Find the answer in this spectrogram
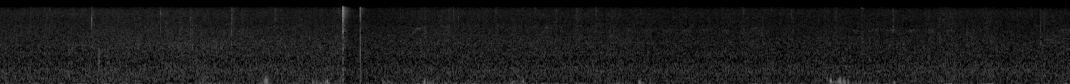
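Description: Squid sizzling on a flat rock heated over a wood fire: a steady hiss, with a sharp double click a few seconds in.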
